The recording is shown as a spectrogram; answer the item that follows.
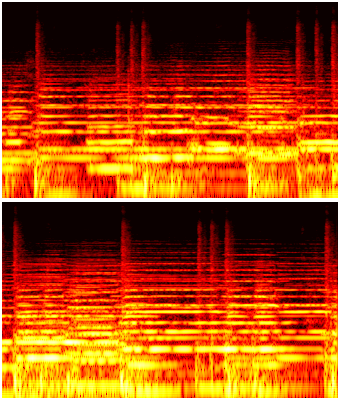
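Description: A concert wind band playing, brass to the fore, with held chords that shift every second or so and sharp percussion strokes accenting the music at irregular moments.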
